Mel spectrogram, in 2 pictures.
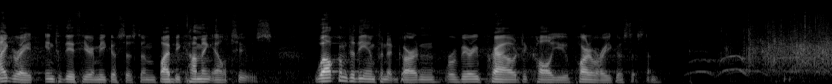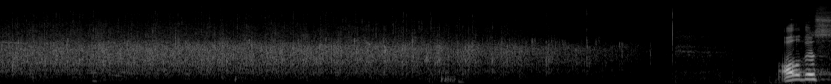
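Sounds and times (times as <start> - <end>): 
speech: 0.0 - 6.7, 16.2 - 16.6
audience applause: 7.2 - 14.9.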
